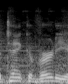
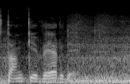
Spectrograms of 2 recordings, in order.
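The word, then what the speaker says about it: Tanque Verde: tank of verie area now it's common for everyone in Tucson to call it tank of verie tank averie tank a verie but if you were to speak it in Spanish it's tank Verde which is green tank and I just I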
